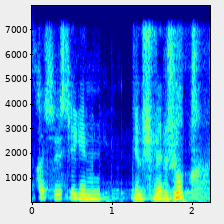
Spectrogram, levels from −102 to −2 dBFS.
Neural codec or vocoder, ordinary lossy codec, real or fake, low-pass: codec, 16 kHz in and 24 kHz out, 0.6 kbps, FireRedTTS-2 codec; none; fake; 7.2 kHz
